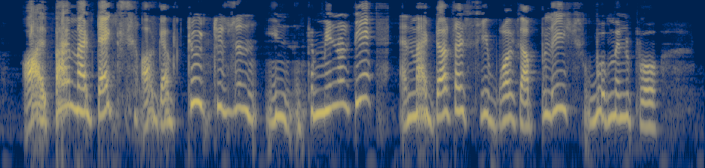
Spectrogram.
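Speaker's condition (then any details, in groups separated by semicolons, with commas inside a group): Cerebral palsy; cerebral palsy since birth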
